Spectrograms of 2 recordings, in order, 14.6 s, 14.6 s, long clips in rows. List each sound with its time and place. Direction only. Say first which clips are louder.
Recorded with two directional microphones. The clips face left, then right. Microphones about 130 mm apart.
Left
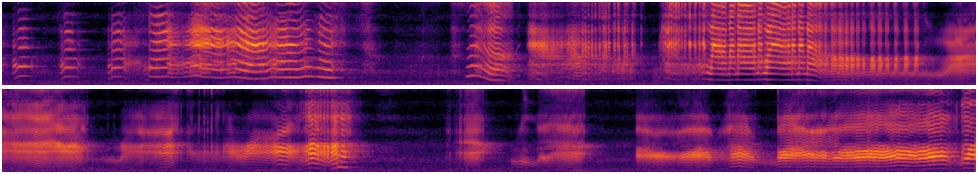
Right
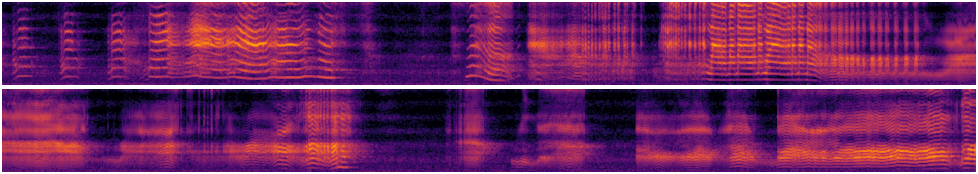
0.1 s honk: left 6 dB; 30° right (ahead or behind)
3.4 s a sound: even; 45° right (ahead or behind)
10.8 s frog: left 2 dB; 35° right (ahead or behind)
